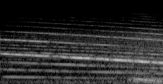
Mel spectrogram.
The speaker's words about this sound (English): Haven't we had a siren every time we've done the show from this location? No, it's either been a siren or a bus. Because Station 24 is just down the road.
